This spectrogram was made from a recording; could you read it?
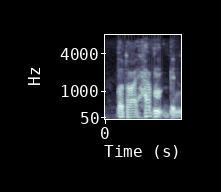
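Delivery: plain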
